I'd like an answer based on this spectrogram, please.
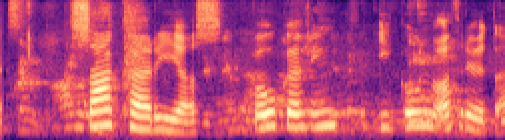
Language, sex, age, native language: Icelandic, female, 15, Icelandic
